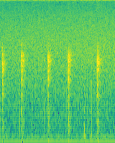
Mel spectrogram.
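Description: A clock ticking steadily, about two ticks a second, over a low steady hum.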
